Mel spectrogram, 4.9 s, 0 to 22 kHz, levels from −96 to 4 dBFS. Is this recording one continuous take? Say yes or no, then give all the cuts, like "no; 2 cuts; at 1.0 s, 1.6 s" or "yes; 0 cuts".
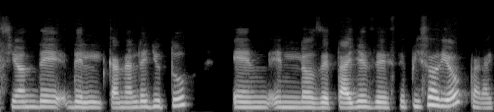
yes; 0 cuts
